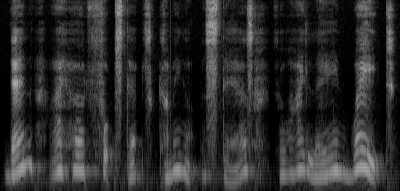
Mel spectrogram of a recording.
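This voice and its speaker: Man voicing an earnest, lively young bear. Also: high voice, measured pace, husky, pitched above the performer's own voice, heavily acted. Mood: patient explaining. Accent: British. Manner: earnest, matter-of-fact explaining. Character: earnest young male bear playing detective.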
